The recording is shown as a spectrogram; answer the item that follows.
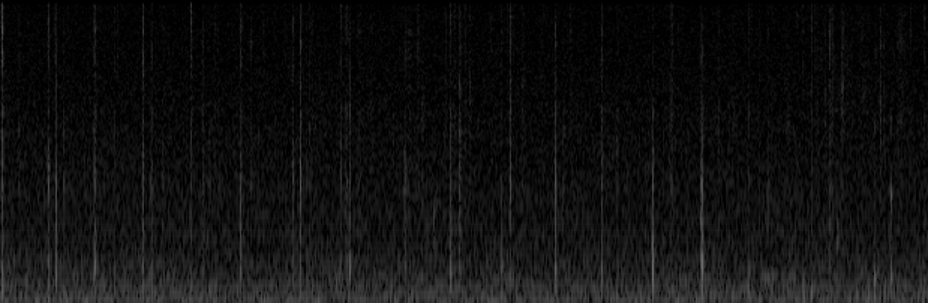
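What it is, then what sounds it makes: Crisp rice wafer monaka. Long nails tap and scratch across the scale pattern of a pink, fish-shaped strawberry rice wafer monaka held upright. Quiet, crisp, sharp clicks ring out repeatedly over a soft, steady scratching texture, with a faint low hum underneath.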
